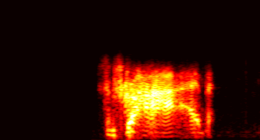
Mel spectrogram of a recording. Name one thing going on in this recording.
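A man shouts loudly through a small loudspeaker.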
